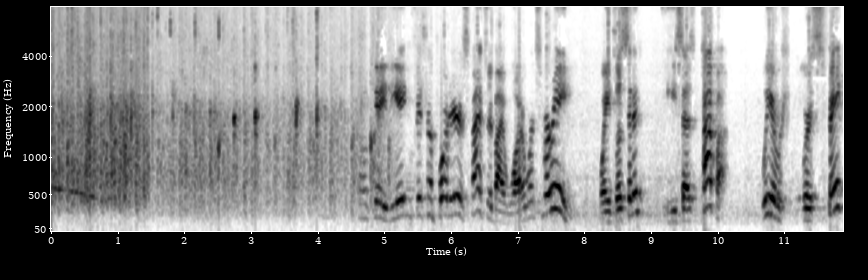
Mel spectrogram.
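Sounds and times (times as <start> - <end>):
audience applause: 0.0 - 5.2
speech: 4.9 - 11.8.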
